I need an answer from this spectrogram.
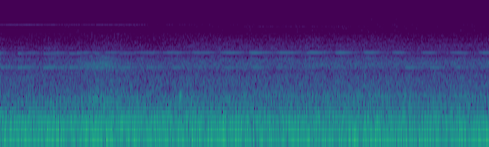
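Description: Low, steady rumble of a train approaching along the line, with faint steady high ringing tones, likely from the grade-crossing signals ahead.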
